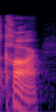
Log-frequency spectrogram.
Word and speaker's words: Kerr: Now, by the way, you've said a couple of times Carr. Is that the North Carolina pronunciation of Kerr? – Yes. – So you're referring to K-E-R-R?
